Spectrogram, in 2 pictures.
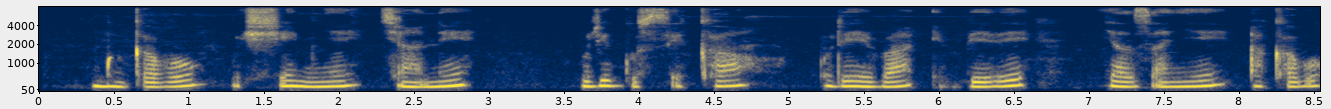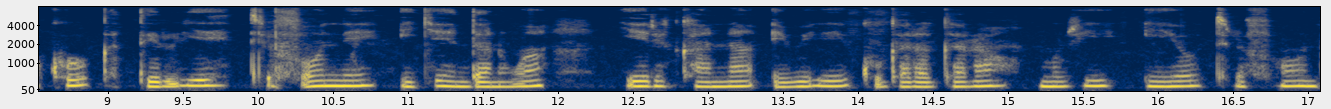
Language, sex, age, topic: Kinyarwanda, female, 18-24, finance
